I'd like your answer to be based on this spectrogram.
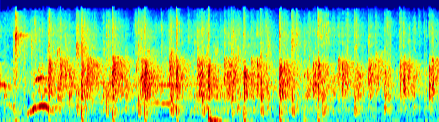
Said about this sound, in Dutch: Mag ik applaus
